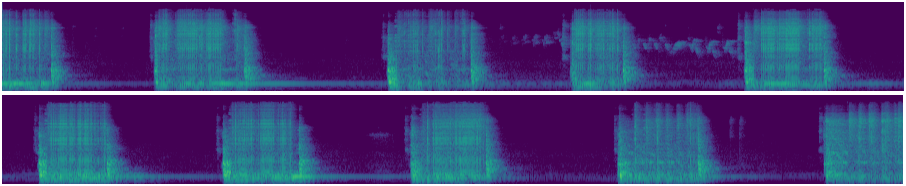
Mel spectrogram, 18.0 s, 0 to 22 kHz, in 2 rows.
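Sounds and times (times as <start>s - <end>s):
welder low hum: 0.0s - 0.6s, 1.5s - 3.0s, 5.6s - 6.4s, 7.4s - 8.4s, 13.2s - 14.0s, 15.3s - 16.5s
welder crackling: 0.0s - 0.8s, 1.5s - 2.6s, 3.8s - 5.0s, 5.6s - 6.4s, 7.2s - 8.4s, 9.4s - 10.2s, 11.2s - 12.1s, 13.1s - 14.1s, 15.2s - 16.5s, 17.2s - 18.0s.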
